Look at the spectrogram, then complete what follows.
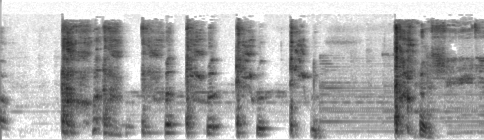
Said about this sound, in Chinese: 哎呀，有一丢丢，有一丢丢咳嗽，一丢丢，但不多。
